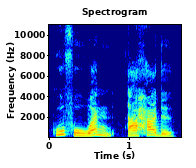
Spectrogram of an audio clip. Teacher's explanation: the tanween with the fatha is pronounced as noon, and it's followed by hamza on ahad, So the hamza is one of the letters of the izhar.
